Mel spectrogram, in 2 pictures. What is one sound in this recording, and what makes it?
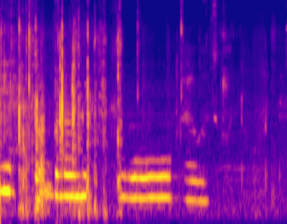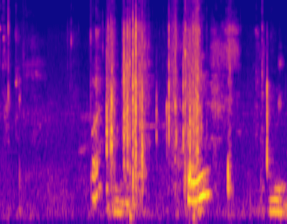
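A snack bag crinkles.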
